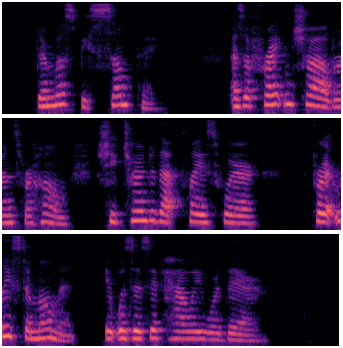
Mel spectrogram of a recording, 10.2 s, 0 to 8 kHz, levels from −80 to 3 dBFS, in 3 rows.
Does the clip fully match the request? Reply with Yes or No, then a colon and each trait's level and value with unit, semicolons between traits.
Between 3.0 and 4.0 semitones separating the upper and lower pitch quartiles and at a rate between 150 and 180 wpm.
Yes: average, 3.6 semitones; average, 170 wpm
